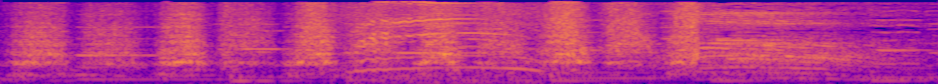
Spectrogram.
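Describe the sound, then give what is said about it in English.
A hand saw rasps back and forth in a steady rhythm, about ten loud, gritty strokes in under five seconds, with no talking, as an online radio magician performs the act of sawing a cat in half. “And now, ladies and gentlemen, watch as I saw this cat in half.”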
